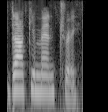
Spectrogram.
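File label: "documentary", American English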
